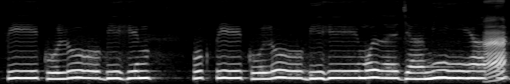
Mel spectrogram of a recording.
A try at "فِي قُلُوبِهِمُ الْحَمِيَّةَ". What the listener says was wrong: Enggak ada titiknya, ha itu huruf ha. Fi qulubihimul hamiyata. Ya, jadi kalau berhenti ta-nya berubah menjadi ha karena ta marbuthah.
